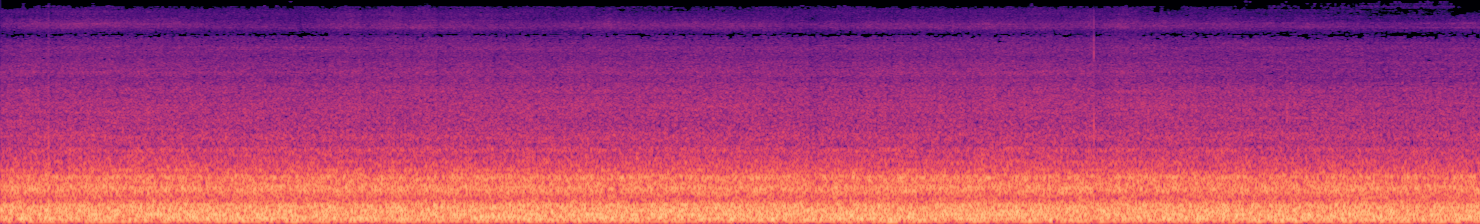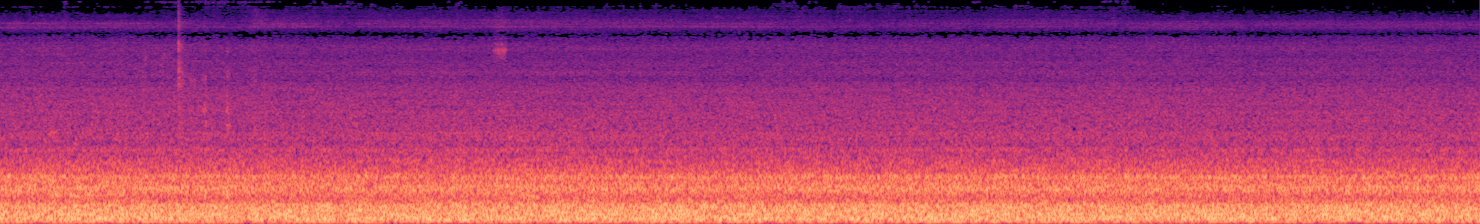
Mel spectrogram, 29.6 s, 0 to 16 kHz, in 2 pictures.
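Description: Steady cabin noise inside a Boeing 767-300ER climbing after take-off: a loud, even rumble of its jet engines and the airflow, heard from a window seat over the wing.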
